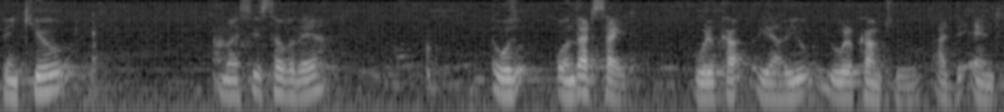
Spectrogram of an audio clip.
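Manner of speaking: ordinary talk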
